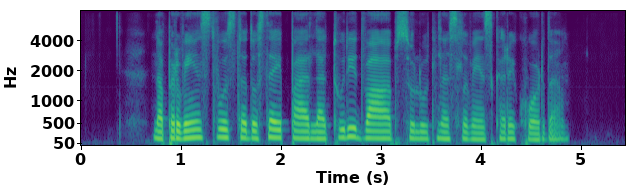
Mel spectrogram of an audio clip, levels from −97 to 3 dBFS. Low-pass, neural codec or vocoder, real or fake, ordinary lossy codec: none; codec, 16 kHz, 4 kbps, X-Codec, HuBERT features, trained on LibriSpeech; fake; none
